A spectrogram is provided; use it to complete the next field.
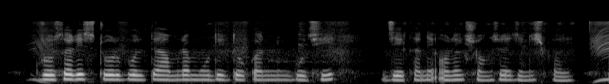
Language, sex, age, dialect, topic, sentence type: Bengali, female, 18-24, Northern/Varendri, agriculture, statement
